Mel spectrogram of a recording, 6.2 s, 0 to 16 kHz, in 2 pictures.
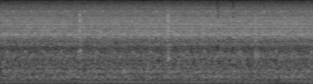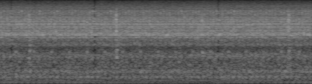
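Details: Opel Omega B V6 at first start after new valve cover gaskets, valve covers, coolant valve, ignition coil, plugs and wires: steady idle with a faint tick that follows engine speed; owner suspects exhaust manifold gaskets rather than the valve covers.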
